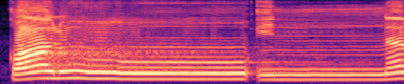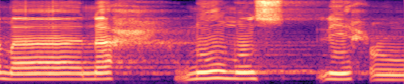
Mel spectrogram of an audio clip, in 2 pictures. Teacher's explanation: huruf na di ujung disukunkan atau dimatikan.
